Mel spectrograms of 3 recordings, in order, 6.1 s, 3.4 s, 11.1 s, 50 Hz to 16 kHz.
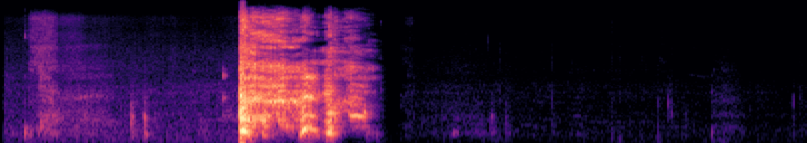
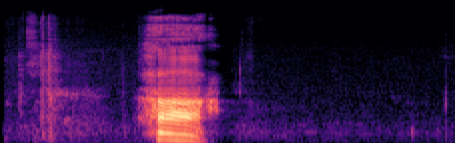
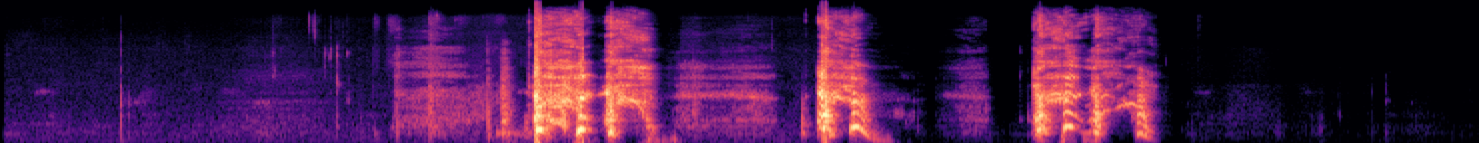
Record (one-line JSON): {"cough_length": "6.1 s", "cough_amplitude": 32768, "cough_signal_mean_std_ratio": 0.24, "exhalation_length": "3.4 s", "exhalation_amplitude": 27703, "exhalation_signal_mean_std_ratio": 0.25, "three_cough_length": "11.1 s", "three_cough_amplitude": 32768, "three_cough_signal_mean_std_ratio": 0.26, "survey_phase": "beta (2021-08-13 to 2022-03-07)", "age": "65+", "gender": "Male", "wearing_mask": "No", "symptom_cough_any": true, "symptom_new_continuous_cough": true, "symptom_runny_or_blocked_nose": true, "symptom_sore_throat": true, "symptom_fatigue": true, "symptom_headache": true, "symptom_onset": "2 days", "smoker_status": "Ex-smoker", "respiratory_condition_asthma": false, "respiratory_condition_other": false, "recruitment_source": "Test and Trace", "submission_delay": "2 days", "covid_test_result": "Positive", "covid_test_method": "RT-qPCR", "covid_ct_value": 15.9, "covid_ct_gene": "N gene"}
